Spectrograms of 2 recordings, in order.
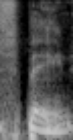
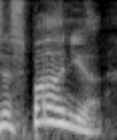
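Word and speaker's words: España: For instance, Spain. It's not Spain. It's Espa. Why?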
